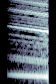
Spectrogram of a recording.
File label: Menu SFX: Go Back; Buttons; Multimedia; Stuart Duffield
